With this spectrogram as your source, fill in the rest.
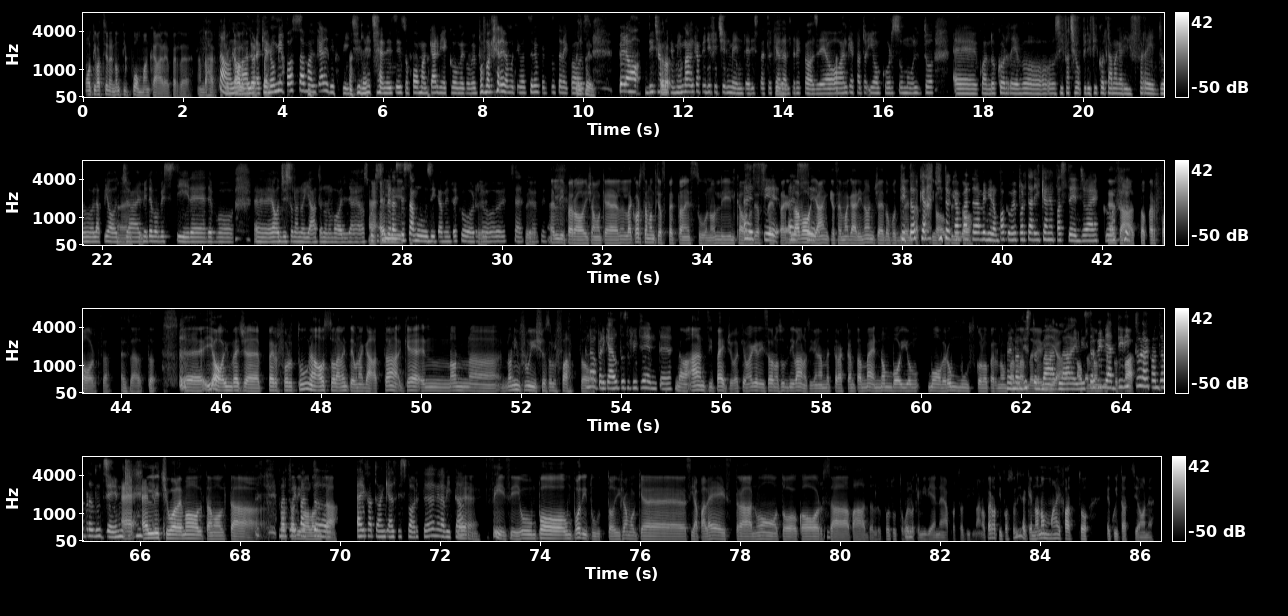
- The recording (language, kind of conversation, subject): Italian, unstructured, Cosa ti motiva a continuare a fare esercizio con regolarità?
- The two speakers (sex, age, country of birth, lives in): female, 20-24, Italy, Italy; male, 35-39, Italy, Italy
- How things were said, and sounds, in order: tapping; "cioè" said as "ceh"; laughing while speaking: "può mancare"; chuckle; other background noise; laughing while speaking: "tocca"; chuckle; other noise; drawn out: "n"; laughing while speaking: "controproducente"; chuckle; drawn out: "che"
